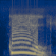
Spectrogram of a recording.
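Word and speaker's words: coup: o u p and c o u is pronounced cool can you believe it can you believe it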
